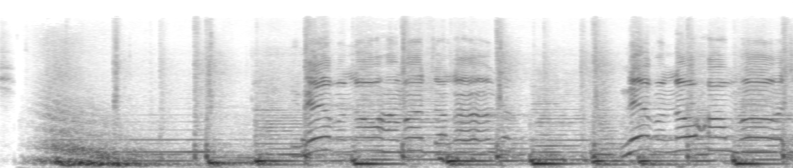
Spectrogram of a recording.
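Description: A song plays with a sung vocal line over a deep plucked double bass, crisp finger snaps marking a steady beat; the music is full throughout.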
